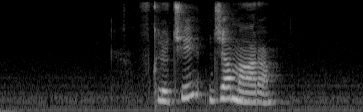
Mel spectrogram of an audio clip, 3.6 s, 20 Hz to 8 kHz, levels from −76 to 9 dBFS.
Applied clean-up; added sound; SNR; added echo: none; none; none; none.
